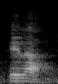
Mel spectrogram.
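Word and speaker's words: إلى: Ila. Now right now there are no 2 dots. Actually it is hamza, lam and ya. Right now we say ila. It's pronounced as alif.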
